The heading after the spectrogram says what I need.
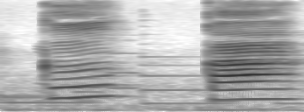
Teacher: Lalu pada suku kata ka, lalu suku kata ya, setelah vokal a itu ditambah konsonan glotal sebelum suku kata an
